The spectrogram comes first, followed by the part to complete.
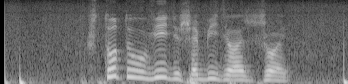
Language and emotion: Russian, angry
